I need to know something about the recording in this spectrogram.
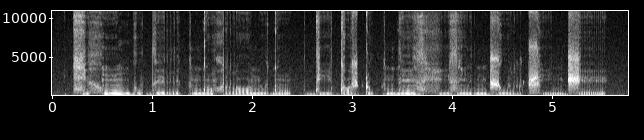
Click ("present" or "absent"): absent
